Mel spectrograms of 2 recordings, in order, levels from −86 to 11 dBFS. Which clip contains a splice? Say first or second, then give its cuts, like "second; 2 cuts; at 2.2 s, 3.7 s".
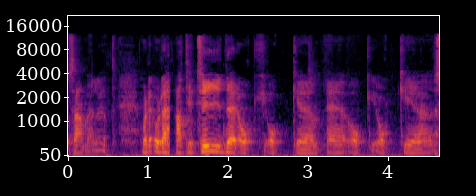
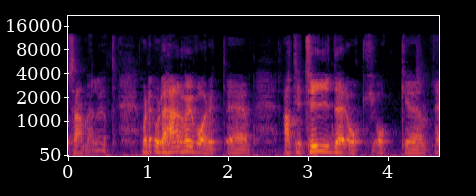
first; 1 cut; at 1.3 s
